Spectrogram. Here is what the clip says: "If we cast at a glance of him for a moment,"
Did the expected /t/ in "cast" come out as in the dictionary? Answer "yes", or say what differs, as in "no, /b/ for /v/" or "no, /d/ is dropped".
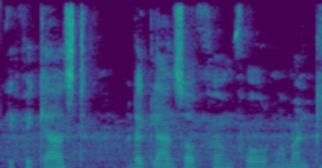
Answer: yes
